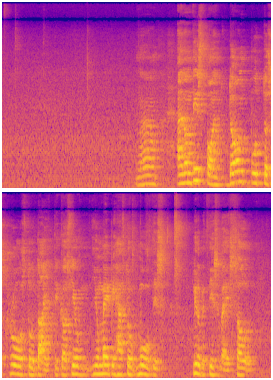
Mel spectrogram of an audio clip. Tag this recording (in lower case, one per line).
inside a small room
speech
